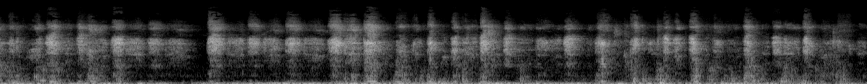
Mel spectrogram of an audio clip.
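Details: French Bulldog named Monaka rampaging on a chair, breathing in fast, rough, noisy pants; broadband bursts repeat several times a second with brief gaps, no other clear sounds.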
